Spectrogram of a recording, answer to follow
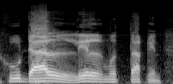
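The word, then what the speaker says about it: هُدًى لِّلْمُتَّقِينَ: Hudan lil muttaqin dibacanya jadi hudal lil muttaqin.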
